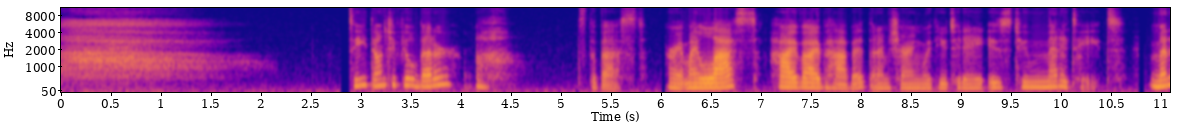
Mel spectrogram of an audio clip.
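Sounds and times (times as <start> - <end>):
deep breath out through a wide-open mouth: 0.0 - 2.1
speech: 2.9 - 4.5, 5.2 - 11.0.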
